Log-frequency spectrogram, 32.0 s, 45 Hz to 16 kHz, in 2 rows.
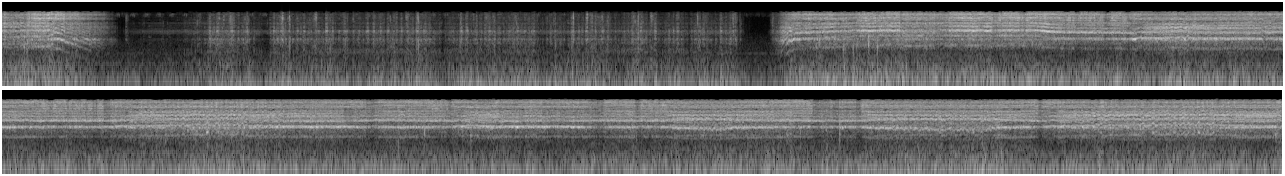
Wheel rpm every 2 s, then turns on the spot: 60, 10, 10, 20, 40, 180, 180, 160, 160, 160, 160, 160, 160, 160, 160, 160.
2-8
